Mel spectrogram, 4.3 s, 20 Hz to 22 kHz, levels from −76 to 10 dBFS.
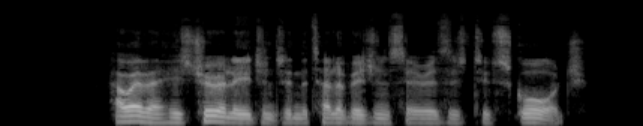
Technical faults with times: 0.00-4.29 HE-AAC compression

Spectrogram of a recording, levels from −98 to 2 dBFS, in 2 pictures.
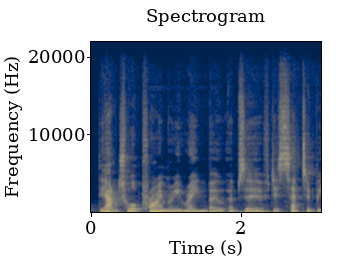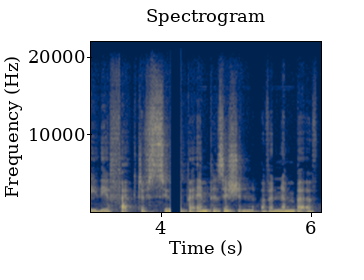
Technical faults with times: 4.13-4.26 playback stall
4.26-5.60 time-compressed catch-up

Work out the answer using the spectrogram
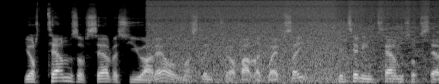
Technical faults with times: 0.00-4.39 noise suppressor artifacts

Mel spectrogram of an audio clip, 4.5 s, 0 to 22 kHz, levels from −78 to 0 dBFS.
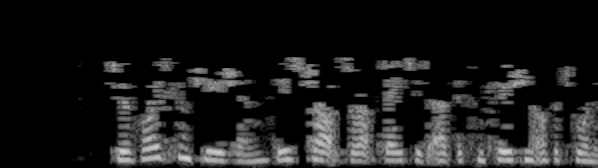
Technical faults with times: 0.00-4.49 MP3 compression

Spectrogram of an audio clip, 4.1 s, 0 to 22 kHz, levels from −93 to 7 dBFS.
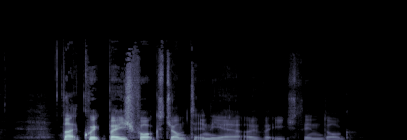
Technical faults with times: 1.15-2.63 zipper noise

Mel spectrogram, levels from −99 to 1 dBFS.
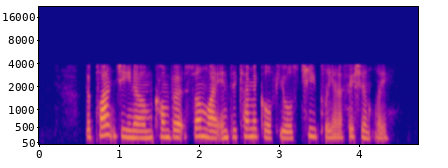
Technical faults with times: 0.00-4.75 iLBC codec

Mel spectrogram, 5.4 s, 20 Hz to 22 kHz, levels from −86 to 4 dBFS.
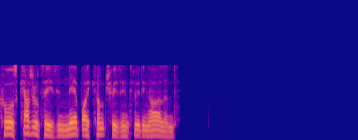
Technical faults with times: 0.00-5.38 Bluetooth CVSD headset codec

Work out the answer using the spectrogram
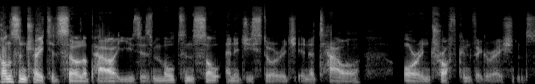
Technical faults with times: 0.04 microphone volume stepped down
0.98-1.10 microphone overload
1.14 microphone volume stepped down

